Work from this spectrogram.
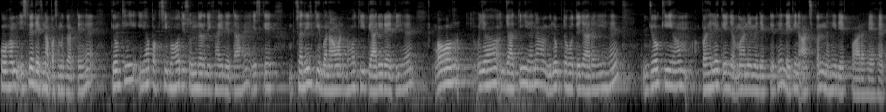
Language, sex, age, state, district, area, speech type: Hindi, male, 30-45, Madhya Pradesh, Betul, rural, spontaneous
